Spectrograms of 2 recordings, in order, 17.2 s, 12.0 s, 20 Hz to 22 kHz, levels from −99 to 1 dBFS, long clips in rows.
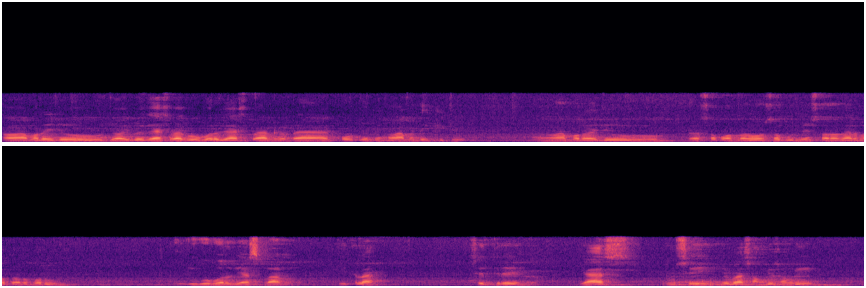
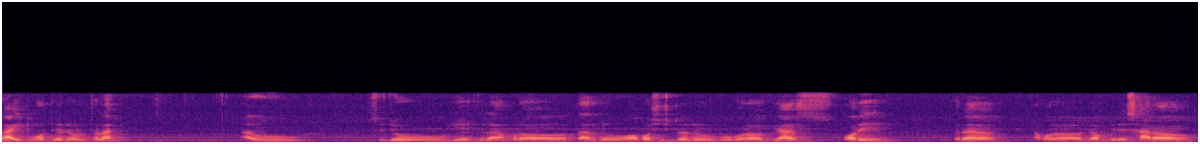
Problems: none marked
